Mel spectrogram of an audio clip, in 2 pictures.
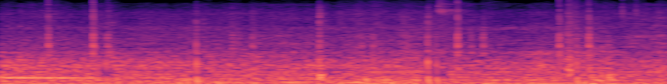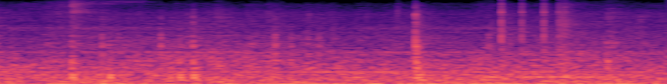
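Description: A vehicle on the move: a steady low rumble of engine and road, with scattered sharp clicks and rattles.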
